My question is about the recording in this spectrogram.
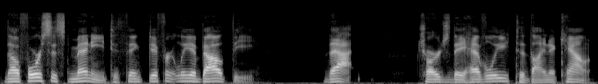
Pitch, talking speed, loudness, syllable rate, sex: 110 Hz, 150 wpm, -19 LUFS, 5.5 syllables/s, male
